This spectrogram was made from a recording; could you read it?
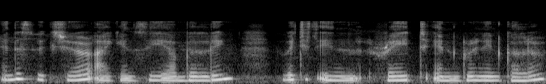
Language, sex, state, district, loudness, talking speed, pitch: English, female, Arunachal Pradesh, Lower Dibang Valley, -17 LUFS, 165 wpm, 185 Hz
